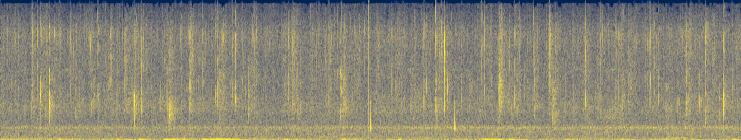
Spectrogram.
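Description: Faint steady background hiss with scattered light ticks and a low hum.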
